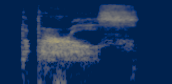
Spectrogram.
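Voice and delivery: quiet under-the-breath mutter. Retelling a line said during a mugging scene, muttered under his breath. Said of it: "Will just under his breath goes".

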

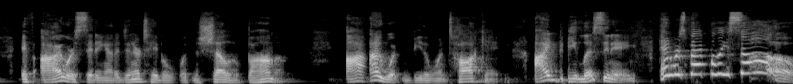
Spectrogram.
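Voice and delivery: lofty, self-deluded, swooping sing-song. Quoting a reality TV cast member at dinner: imitating Larsa Pippen's deluded tone. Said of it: "the delusion in her voice".

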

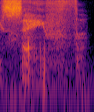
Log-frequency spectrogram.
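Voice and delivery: faint, soft, breathy whisper. Voicing an eyeless lady who speaks before she disappears: whisper. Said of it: "Almost like a whisper".

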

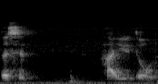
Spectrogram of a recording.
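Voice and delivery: low, bad New York tough-guy accent, laid on. Greeting the group while doing a Joey Tribbiani impression. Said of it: "That's Joey Tribbiani, and you can't even do it right".

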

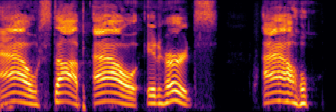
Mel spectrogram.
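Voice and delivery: mock, repeated, slow, drawn-out pained ow cries. Retelling how Yajirobe keeps crying out in a scene: imitating Yajirobe crying out in pain. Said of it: "The way that Yajirobe keeps saying".

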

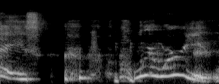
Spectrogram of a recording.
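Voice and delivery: high, laughing, whiny voice with no bass.

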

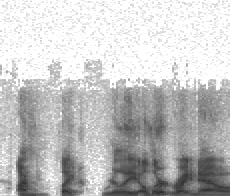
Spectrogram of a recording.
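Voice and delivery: plain

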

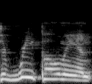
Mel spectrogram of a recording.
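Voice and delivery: loud urgent shout. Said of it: "And he's like".

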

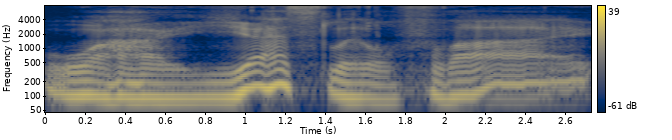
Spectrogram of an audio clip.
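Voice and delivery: warmly chuckled, with the word "fly" stretched out. Mr. Erickson answers the narrator's question about his wife, with a warm chuckle, like baby talk. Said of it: "he chuckled warmly, like he was talking to a baby".

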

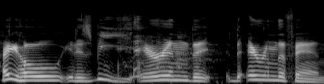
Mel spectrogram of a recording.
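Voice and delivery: high cartoon frog-puppet voice. Greeting the others on joining the pod: Kermit impression. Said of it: "making my, uh, best Kermit impression".

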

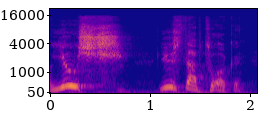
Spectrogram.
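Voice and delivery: angry, pissed-off, high and swooping. Retelling his reply to a woman who shushed him: retelling an angry retort. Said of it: "So now I'm pissed off".

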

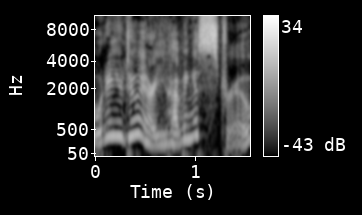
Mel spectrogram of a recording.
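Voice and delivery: normal talking voice

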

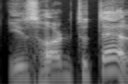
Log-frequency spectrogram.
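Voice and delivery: put-on Russian accent. Answering a question about fantasy fiction: Russian accent. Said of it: "That was my Russian voice".

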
